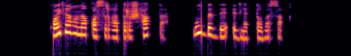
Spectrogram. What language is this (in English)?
Bashkir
